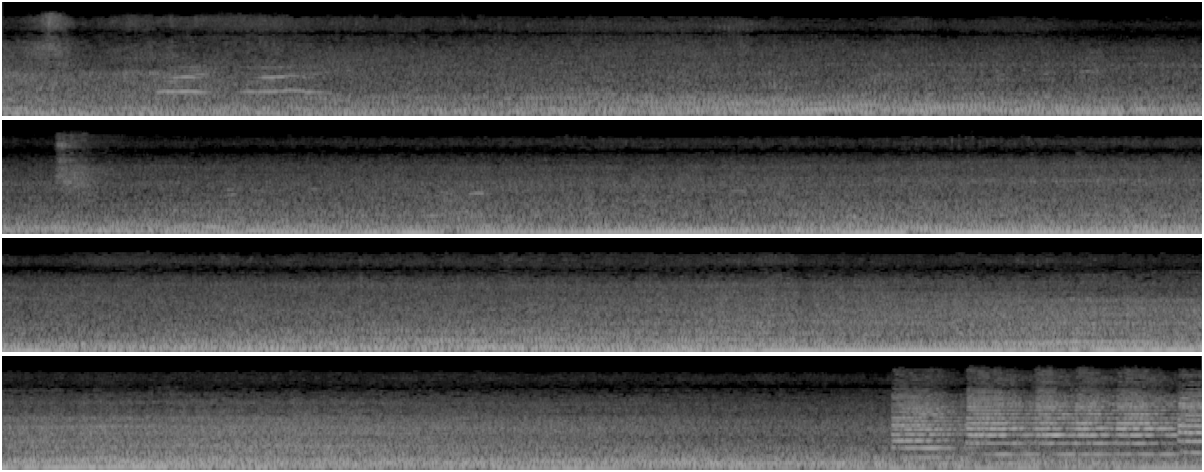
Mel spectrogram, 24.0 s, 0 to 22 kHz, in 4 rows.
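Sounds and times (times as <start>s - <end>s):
bus engine rumbling: 0.0s - 24.0s
multi-tone bus horn playing tune: 22.4s - 24.0s.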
